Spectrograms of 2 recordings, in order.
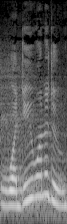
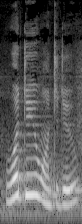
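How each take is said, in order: First: 'Want to' is reduced to a quick 'wanna'. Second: 'Want to' is said fully, both words clear.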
